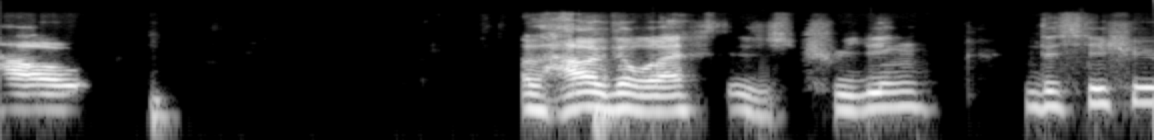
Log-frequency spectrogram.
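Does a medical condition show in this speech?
Yes: cerebral palsy; caused by birth trauma, spinal damage; mild; mild speech impediment.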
